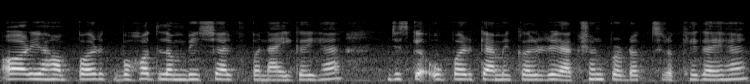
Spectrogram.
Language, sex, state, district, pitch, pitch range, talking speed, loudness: Hindi, female, Haryana, Rohtak, 230 Hz, 220-240 Hz, 135 wpm, -16 LUFS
